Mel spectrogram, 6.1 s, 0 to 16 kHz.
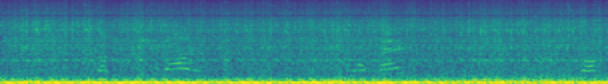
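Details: Sonex homebuilt aircraft, Jabiru 3300 six-cylinder engine with Rotec TBI, about 50 hours, first engine start after throttle set a quarter inch and mixture full rich; EGTs 700-800F; deep steady even idle, no misses, knocks or rattles, sounds really good.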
